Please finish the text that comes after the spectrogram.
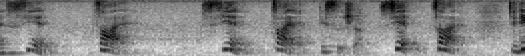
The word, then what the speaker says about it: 现在: Jadi bacanya xian zai, xian zai.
